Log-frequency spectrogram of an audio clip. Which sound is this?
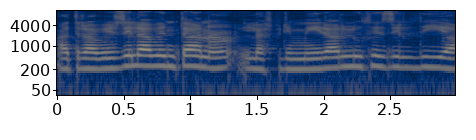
speech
